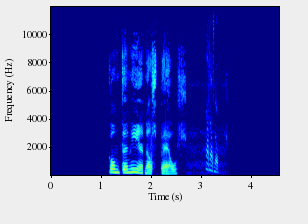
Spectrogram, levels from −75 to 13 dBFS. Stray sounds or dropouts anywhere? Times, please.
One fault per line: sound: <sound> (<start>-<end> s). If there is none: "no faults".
sound: dropout (1.8-1.9 s)
sound: chirp (3.1-3.4 s)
